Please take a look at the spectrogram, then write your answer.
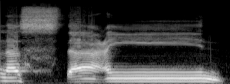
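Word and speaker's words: نستعين: Iya karena budu wa iyyaka nasta'in nastain disini pakai Sin Terkadang ada yang saya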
